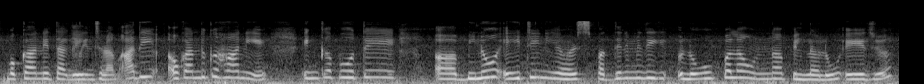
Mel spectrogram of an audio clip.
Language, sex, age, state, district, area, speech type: Telugu, female, 18-30, Telangana, Jagtial, rural, spontaneous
